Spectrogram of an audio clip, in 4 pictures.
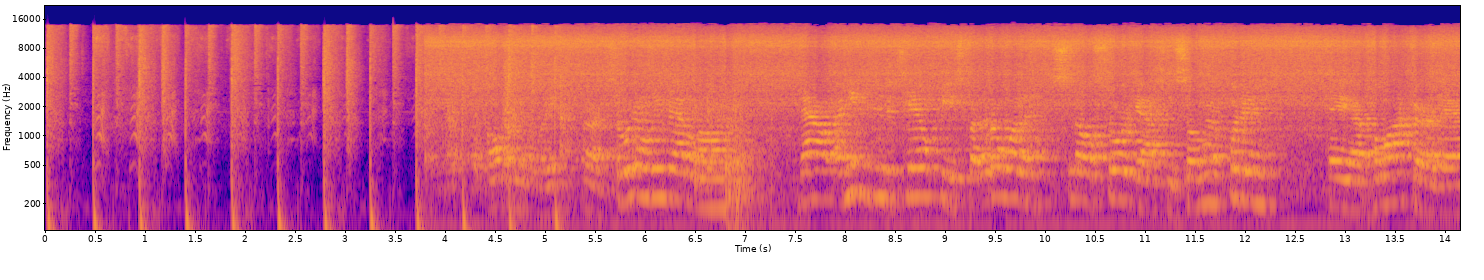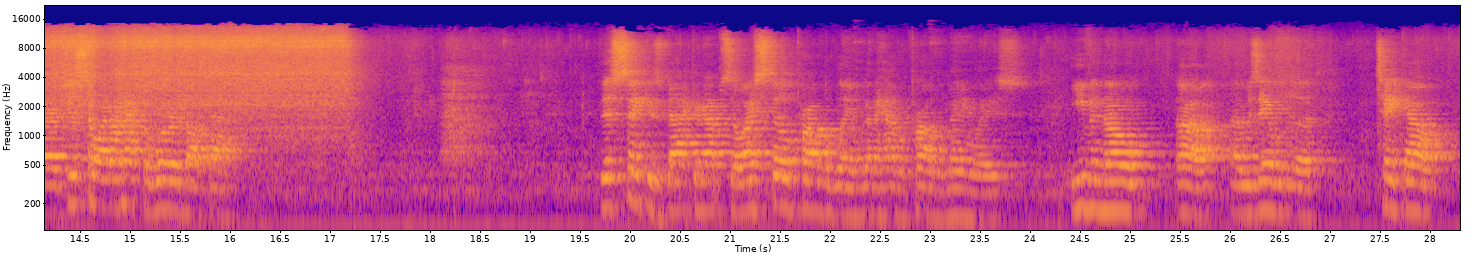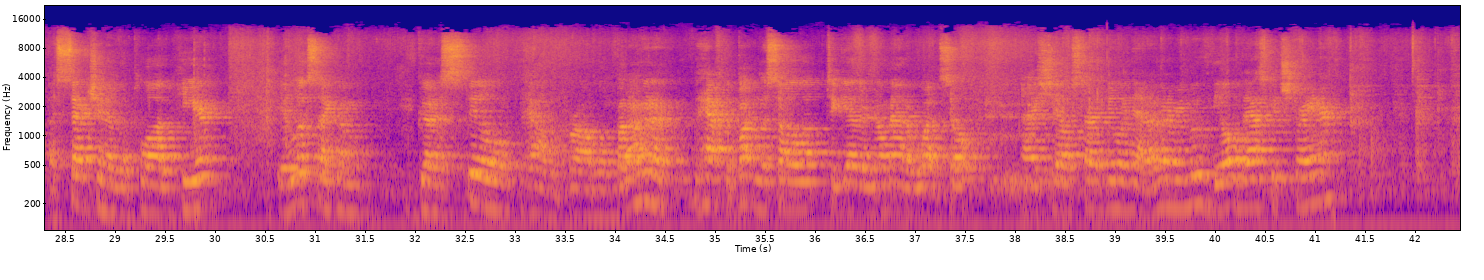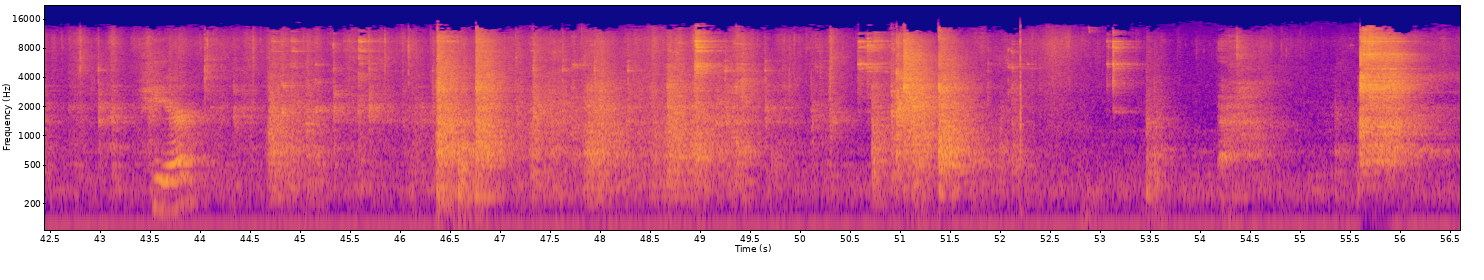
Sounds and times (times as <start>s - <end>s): Sink (filling or washing): 3.7s - 17.4s
Water tap, faucet: 3.8s - 17.4s
Speech: 4.2s - 16.2s, 19.7s - 41.3s, 43.4s - 44.0s.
